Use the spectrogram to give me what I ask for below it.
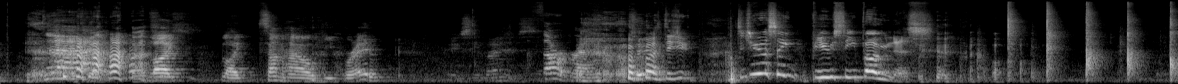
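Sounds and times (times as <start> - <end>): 
speech: 0.2 - 4.0, 4.6 - 10.1
laughter: 0.3 - 1.8, 5.8 - 6.8, 9.2 - 10.4
sharp hand claps: 10.0 - 11.7.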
